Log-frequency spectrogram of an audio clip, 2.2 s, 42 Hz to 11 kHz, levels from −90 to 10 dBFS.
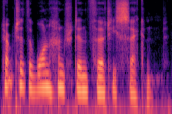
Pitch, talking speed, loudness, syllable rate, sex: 140 Hz, 195 wpm, -18 LUFS, 5.9 syllables/s, male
